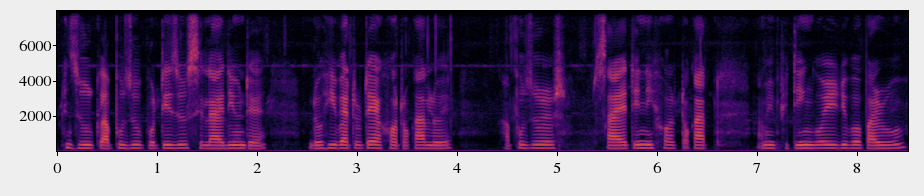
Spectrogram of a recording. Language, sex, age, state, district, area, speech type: Assamese, female, 30-45, Assam, Dibrugarh, rural, spontaneous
